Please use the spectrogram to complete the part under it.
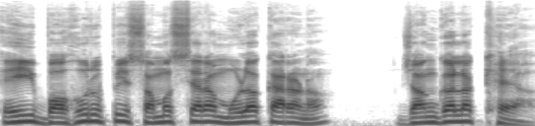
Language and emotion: Odia, neutral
